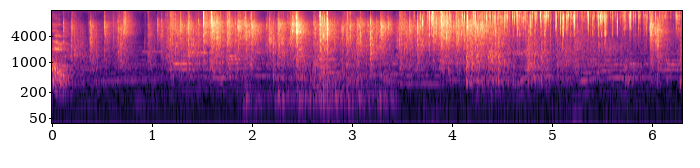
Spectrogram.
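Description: A wrapped gift box being handled and opened: a dense run of small crackles and taps of paper and cardboard for several seconds.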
